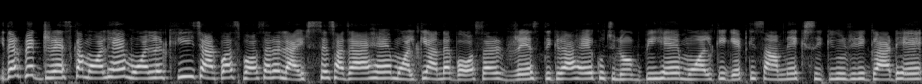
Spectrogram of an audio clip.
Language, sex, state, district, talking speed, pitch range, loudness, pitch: Hindi, female, Bihar, Gopalganj, 245 wpm, 255-290 Hz, -16 LUFS, 265 Hz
